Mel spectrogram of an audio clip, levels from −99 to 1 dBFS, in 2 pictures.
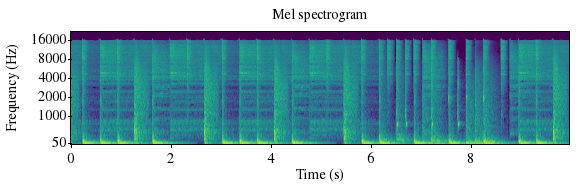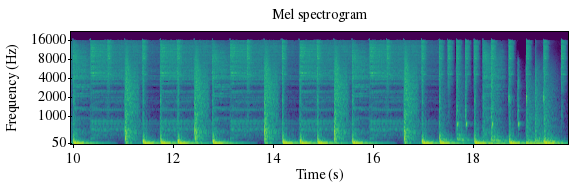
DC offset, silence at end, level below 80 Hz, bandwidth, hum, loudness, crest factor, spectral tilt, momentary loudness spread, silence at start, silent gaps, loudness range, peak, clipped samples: under 0.1%; 0 s; -20 dBFS; 17 kHz; none; -20 LUFS; 14 dB; -3.5 dB/octave; 5 LU; 0 s; none; 1 LU; -2 dBFS; under 0.1%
